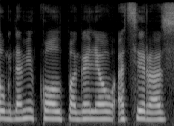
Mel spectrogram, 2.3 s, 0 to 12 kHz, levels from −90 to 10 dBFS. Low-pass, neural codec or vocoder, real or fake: 10.8 kHz; codec, 44.1 kHz, 7.8 kbps, DAC; fake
